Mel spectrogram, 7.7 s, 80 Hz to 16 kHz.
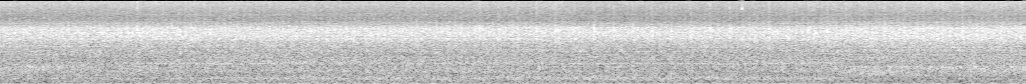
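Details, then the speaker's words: GMC 3500 454 V8, warm idle, valve covers off during rocker adjustment (rockers found very tight, out of adjustment): quick light ticking about three per second from one valve; suspected valve tick, not confirmed. "one of them's tickin now so this one it was that one I think you're always going to hear a little bit of ticking so"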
